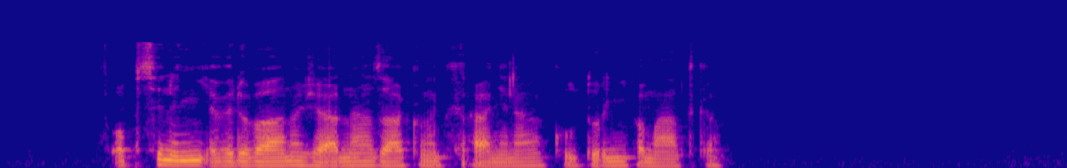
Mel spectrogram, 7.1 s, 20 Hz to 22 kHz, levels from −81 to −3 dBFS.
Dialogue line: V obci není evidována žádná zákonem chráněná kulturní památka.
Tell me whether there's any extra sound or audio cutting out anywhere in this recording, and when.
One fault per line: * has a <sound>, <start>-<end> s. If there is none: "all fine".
all fine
